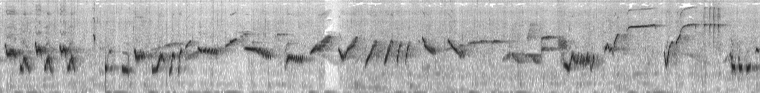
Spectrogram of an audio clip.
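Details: White-rumped shama singing to provoke other shamas into aggressive, fuller song: a long varied run of rapid whistled slurs and sweeps, dense and rhythmic, with phrases climbing to high thin notes near the end.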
